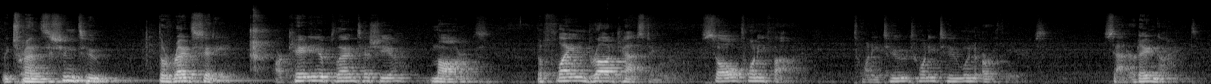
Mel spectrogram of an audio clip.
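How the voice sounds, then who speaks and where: A man's voice: medium pitch, a little slow. A man reading stage directions as scripted narration at a staged theatre reading. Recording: echoey theatre with faint noise.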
